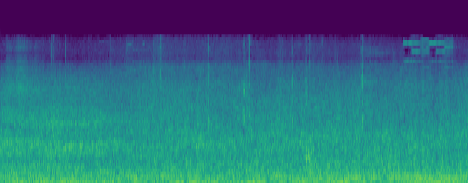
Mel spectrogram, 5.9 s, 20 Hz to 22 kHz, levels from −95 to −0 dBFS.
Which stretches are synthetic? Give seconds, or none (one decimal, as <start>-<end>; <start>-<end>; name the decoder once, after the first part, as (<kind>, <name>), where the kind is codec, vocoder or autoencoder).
none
